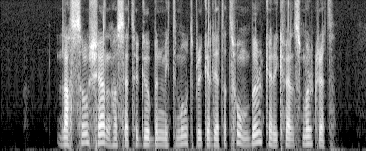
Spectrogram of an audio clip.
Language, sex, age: Swedish, male, 23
